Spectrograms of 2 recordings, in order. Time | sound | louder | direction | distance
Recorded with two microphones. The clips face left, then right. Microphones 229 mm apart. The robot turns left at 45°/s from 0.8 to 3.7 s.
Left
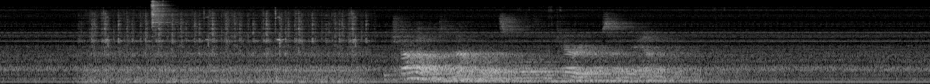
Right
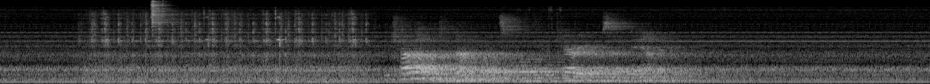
1.5 | a dropped coin | right 1 dB | 45° right (ahead or behind) | 0.8 m
3.8 | a woman speaking | left 1 dB | 25° left (ahead or behind) | 2.0 m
